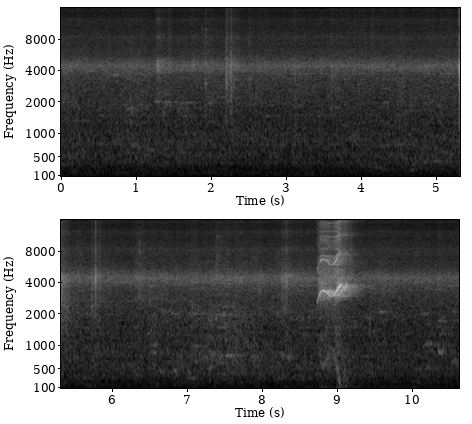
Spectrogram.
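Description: A single short, loud whistle near the end, sliding up in pitch and wavering, over a steady background hiss of a large room, with two sharp clicks a little past halfway.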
